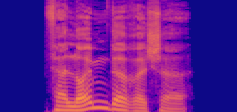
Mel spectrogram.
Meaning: inflection of verleumderisch: 1. strong/mixed nominative/accusative feminine singular 2. strong nominative/accusative plural 3. weak nominative all-gender singular
- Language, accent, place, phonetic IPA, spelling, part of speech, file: German, Germany, Berlin, [fɛɐ̯ˈlɔɪ̯mdəʁɪʃə], verleumderische, adjective, De-verleumderische.ogg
